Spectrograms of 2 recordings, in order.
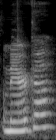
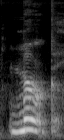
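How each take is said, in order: First: Said in the usual way. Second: America squashed to "Murca", hit louder; slangy 'Merica. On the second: Pretend. Streamer repeating a quiz answer, America cut to slangy "Murca". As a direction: say America loudly as "Murca", first vowel dropped.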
